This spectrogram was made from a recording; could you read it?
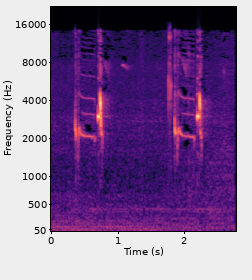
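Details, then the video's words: Red-headed prinia song in 'gacor tarung' fighting style: a pair of matching phrases, each a brief overtone-rich whistle then a sharp high note, repeated after roughly 1.5 seconds against quiet low hum. "Prenjak Kepala Merah Gacor Tarung"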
